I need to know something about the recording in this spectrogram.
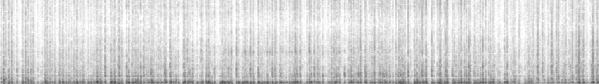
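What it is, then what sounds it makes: Plastic microwave cover. Fingertips and nails tap rapidly on the top and sides of a translucent, hollow, plate-sized plastic dome microwave cover. The result is a fast, continuous stream of short, hollow plastic taps with a low-mid resonance and almost no ring after each hit.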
